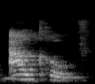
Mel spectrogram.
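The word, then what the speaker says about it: allcove: of Al Co yeah Al Cove like all Cove that's how it's spelled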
